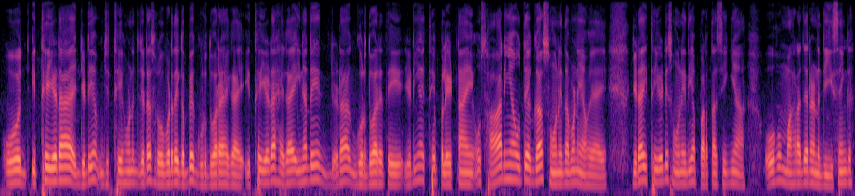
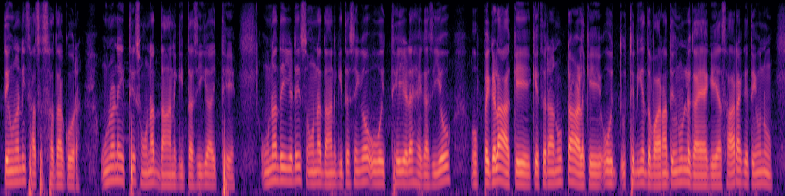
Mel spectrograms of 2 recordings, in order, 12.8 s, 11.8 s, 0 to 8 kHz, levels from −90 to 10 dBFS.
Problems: none marked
